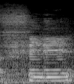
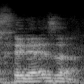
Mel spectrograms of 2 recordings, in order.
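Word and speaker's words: Félez: Moi je m'appelle Félé, mais ça se prononce Félèze, sinon ça fait con.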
